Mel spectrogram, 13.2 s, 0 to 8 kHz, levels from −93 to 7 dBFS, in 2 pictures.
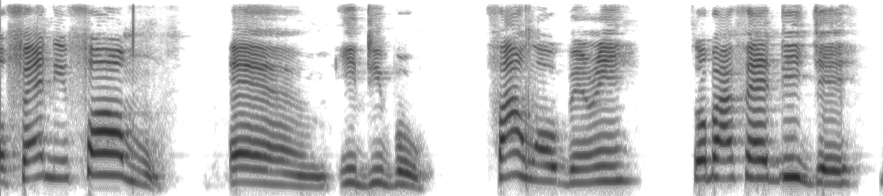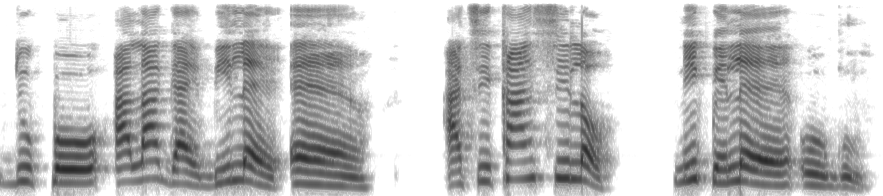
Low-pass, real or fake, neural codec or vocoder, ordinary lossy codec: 7.2 kHz; real; none; none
